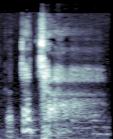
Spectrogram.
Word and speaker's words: Gacaca: Gacaca. Yeah, I know. It doesn't have a CH, but that's how you pronounce it.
